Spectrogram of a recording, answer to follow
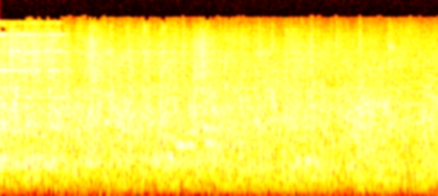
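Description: Studio audience applauding steadily after a correct answer is confirmed, with a few voices in the crowd.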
